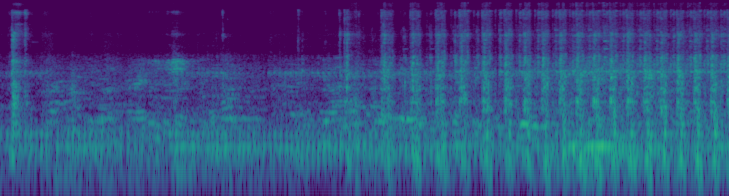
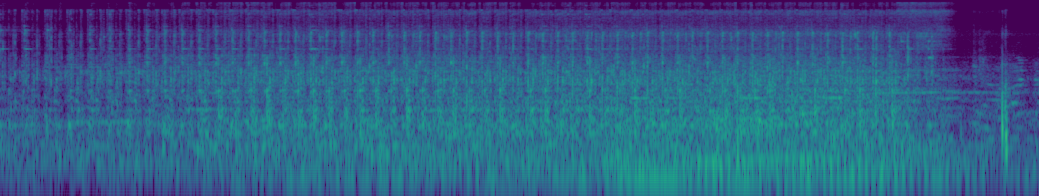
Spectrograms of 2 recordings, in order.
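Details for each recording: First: Sewing machine running before repair, repeatedly breaking needles and thread; fast even clicking with hard metallic ticks as the needle breaks. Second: Sewing machine after needle bar timing adjusted and nut tightened, fixing repeated needle breaking; fast, even stitching clatter with no snaps or hard knocks before stopping; sewing cleanly.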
